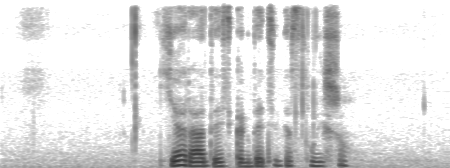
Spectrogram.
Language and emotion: Russian, positive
